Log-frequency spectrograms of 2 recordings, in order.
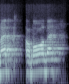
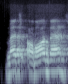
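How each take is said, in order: First: The word is split with a small break. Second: The word is joined smoothly without a break. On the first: The speaker calls it wrong. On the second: The speaker calls it right.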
